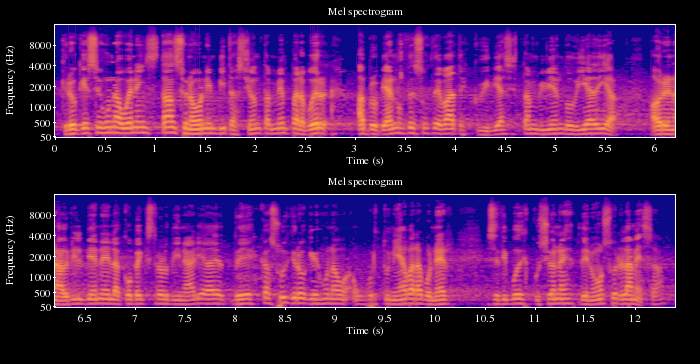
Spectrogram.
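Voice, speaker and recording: A man with a Chilean accent giving reflections at a conference workshop, talking fast with frequent hesitations and self-corrections. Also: a little high, steady tone, long reverb tail, a little hiss or hum. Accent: Chilean Spanish. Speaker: conference speaker.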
